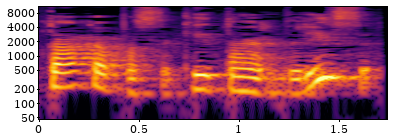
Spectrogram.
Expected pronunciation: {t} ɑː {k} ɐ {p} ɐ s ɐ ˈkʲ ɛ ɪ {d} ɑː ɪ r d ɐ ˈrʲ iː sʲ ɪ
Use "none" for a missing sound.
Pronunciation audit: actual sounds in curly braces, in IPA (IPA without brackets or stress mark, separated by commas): t, k, p, t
